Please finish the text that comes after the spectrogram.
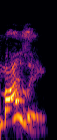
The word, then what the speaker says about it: Miley: I would sing, it's Miley with the my, not Millie with the me, cause Millie with the me goes me, not my. It's Miley with the my, not Millie with the me, cause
